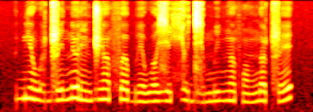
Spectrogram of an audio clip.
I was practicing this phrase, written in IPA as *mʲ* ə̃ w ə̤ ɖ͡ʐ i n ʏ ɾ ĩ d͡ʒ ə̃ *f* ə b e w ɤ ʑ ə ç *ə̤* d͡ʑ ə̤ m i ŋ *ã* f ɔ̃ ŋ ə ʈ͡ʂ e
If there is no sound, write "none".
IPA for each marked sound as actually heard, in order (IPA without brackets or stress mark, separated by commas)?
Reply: bʲ, f, ə̤, ə̃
